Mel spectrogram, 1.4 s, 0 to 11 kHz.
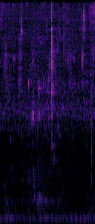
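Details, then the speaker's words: Central heating pump running with water trickling and gurgling through the pipes after a 3-port valve swap and microbore unblocking; valve opening, air trapped in the heating circuit, to be bled out. "a bit of air in it yeah it pumps running mate there's probably a load of air in it now"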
